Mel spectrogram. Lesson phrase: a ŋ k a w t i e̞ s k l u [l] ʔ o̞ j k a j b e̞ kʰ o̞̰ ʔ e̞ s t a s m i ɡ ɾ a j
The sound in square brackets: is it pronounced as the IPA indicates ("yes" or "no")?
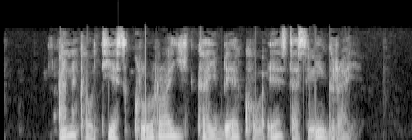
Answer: no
